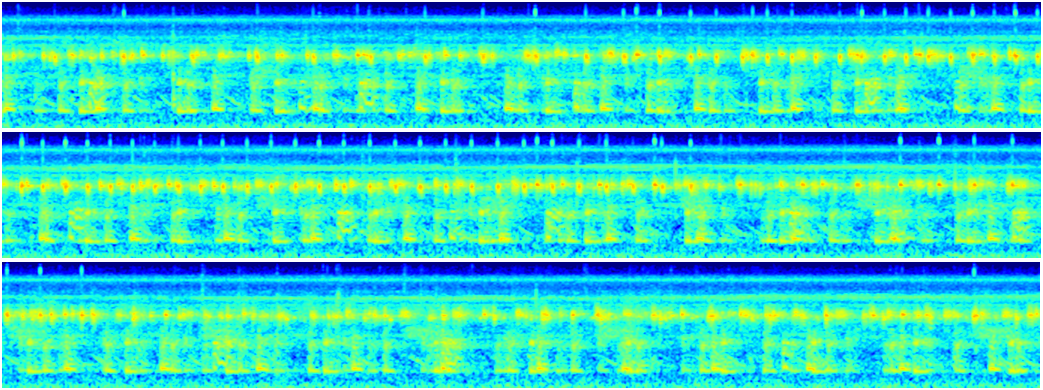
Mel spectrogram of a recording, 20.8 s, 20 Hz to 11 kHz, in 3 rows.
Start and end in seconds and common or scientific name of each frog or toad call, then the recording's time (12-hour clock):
0.0	20.7	blacksmith tree frog
0.0	20.7	two-colored oval frog
0.0	20.7	Physalaemus cuvieri
0.0	20.7	Cochran's lime tree frog
11.4	18.2	Scinax perereca
9:30pm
